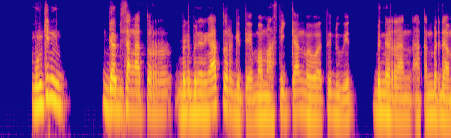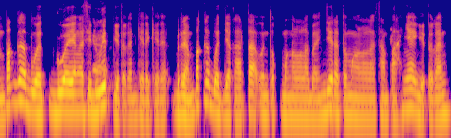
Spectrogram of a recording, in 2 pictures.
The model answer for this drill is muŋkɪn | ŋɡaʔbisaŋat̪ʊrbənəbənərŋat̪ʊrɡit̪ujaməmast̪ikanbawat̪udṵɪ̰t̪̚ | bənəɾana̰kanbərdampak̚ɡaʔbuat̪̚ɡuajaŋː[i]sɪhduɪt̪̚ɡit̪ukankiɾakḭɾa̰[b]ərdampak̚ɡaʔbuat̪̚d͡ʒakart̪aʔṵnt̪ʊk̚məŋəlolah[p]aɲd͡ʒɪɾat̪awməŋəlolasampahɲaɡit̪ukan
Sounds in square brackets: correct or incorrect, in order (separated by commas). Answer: incorrect, correct, incorrect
